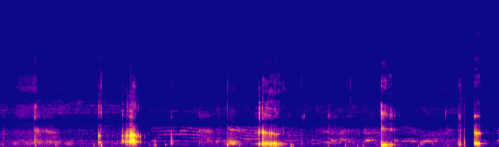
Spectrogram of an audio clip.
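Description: Several loud, drawn-out voiced belches in a row, with quieter sounds between them; repeated burping.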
